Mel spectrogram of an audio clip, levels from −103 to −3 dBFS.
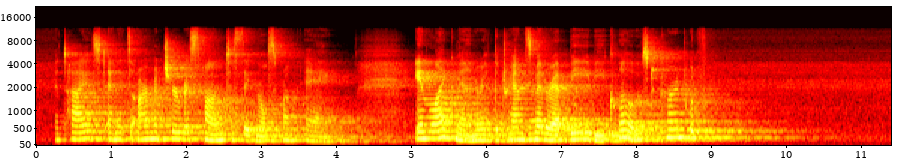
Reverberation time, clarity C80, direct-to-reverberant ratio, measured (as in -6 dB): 2.6 s, 6.5 dB, 4.0 dB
